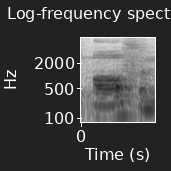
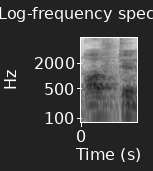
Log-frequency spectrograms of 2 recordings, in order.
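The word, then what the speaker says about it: often: Regularly, generally, always, sometimes, অফেন, এটা আবার অফটেন উচ্চারণ হয়। অফেন টি বাদ দিয়ে আবার অফটেন টি যুক্ত করে উচ্চারণ করা হয়, দুইভাবে, অফেন বা অফটেন, দুটি উচ্চারণই সঠিক।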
